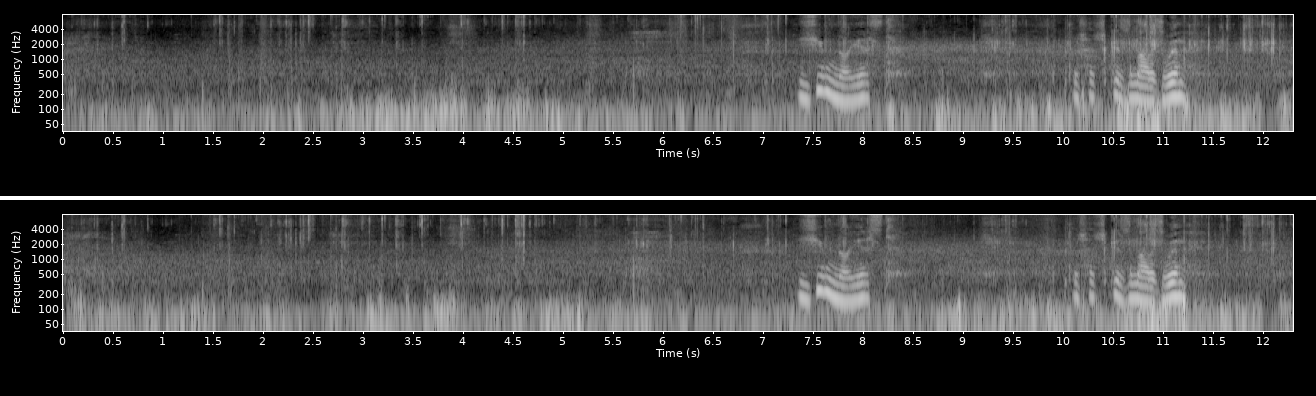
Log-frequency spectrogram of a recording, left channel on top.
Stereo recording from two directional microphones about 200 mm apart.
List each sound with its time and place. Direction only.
2.4 s a sound: 50° right (ahead or behind)
7.3 s speech: 10° right (ahead or behind)
7.9 s speech: 25° right (ahead or behind)
10.0 s speech: centre (ahead or behind)
10.7 s speech: 10° left (ahead or behind)
11.4 s bicycle: 5° left (ahead or behind)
